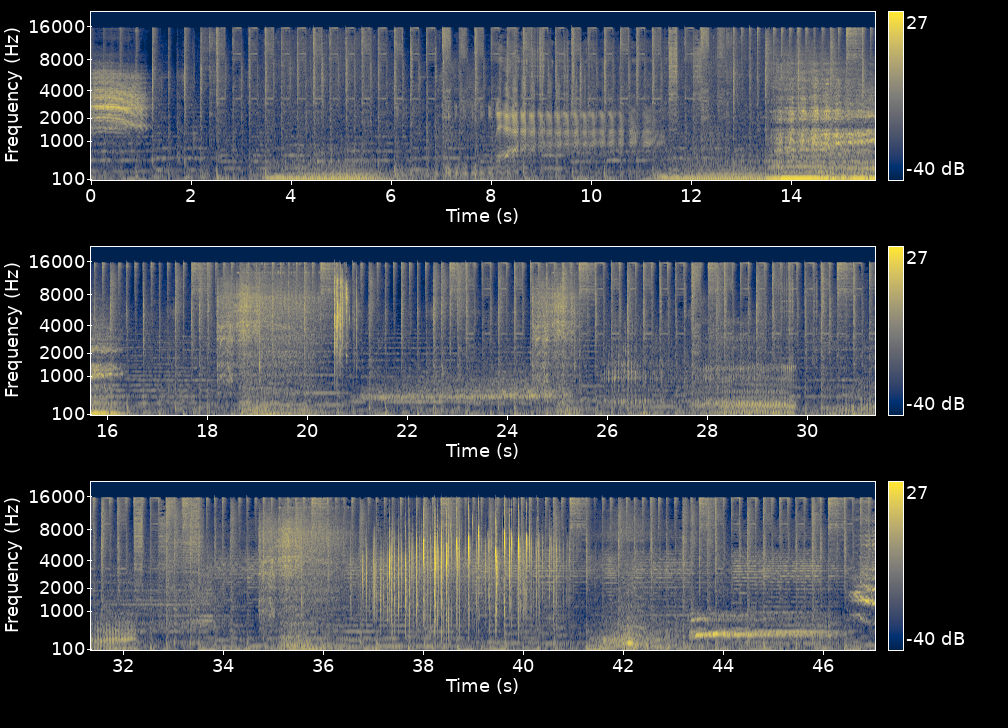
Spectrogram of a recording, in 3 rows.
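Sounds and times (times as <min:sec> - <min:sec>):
background music: 0:00.0 - 0:47.0
truck engine rumbling: 0:02.6 - 0:16.5, 0:18.2 - 0:47.0.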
